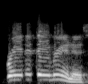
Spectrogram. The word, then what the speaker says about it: Reina de Reinas: I usually butcher the Spanish language, in all honesty. Reina de Reinas, you said it right.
